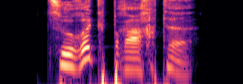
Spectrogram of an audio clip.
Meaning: first/third-person singular dependent preterite of zurückbringen
- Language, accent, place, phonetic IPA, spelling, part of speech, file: German, Germany, Berlin, [t͡suˈʁʏkˌbʁaxtə], zurückbrachte, verb, De-zurückbrachte.ogg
